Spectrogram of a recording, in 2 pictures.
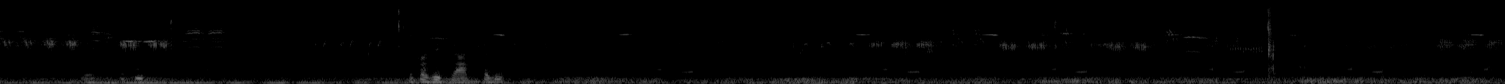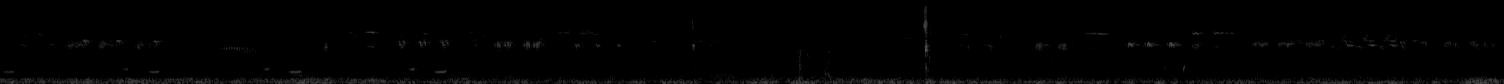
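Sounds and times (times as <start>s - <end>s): small birds chirping: 0.0s - 30.0s
sharp click: 12.6s - 13.0s, 24.2s - 24.5s.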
